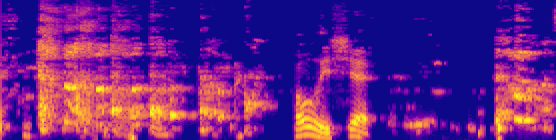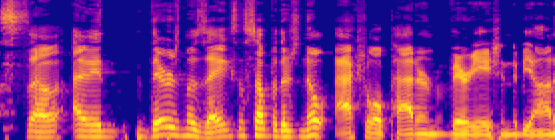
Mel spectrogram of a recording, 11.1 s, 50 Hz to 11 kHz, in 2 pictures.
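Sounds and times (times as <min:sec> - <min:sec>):
woman coughing: 0:00.3 - 0:02.7, 0:05.0 - 0:05.6
speech: 0:03.0 - 0:03.8, 0:05.6 - 0:11.1.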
